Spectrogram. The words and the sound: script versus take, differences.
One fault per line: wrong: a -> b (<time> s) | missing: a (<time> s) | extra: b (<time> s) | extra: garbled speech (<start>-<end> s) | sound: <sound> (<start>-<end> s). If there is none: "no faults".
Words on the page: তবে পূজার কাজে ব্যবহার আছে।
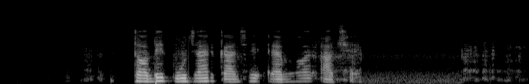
no faults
